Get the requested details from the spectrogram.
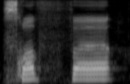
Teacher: صاد کو موٹا پڑھیں گے، صاد حروف مستعلیہ میں سے ہے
